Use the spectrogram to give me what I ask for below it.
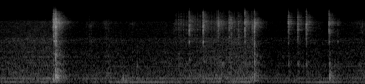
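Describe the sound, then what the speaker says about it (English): A Retina IIa camera with corrosion clicks as its shutter and film advance lever release together, one sharp close snap followed by a quick run of small mechanical ticks and a second burst of clicks. "The shutter's releasing at exactly the same point that the film advance lever is releasing."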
